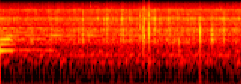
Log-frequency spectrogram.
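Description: The last sung note from a Columbia Type Q Graphophone's wax cylinder cuts off just after the start, leaving the cylinder's surface hiss through the horn with a few sharp crackles about a second in and again near the end.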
